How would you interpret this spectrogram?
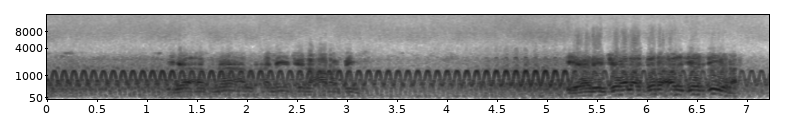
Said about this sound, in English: transmissions were heard on 21 675, 17 895, 15 505, 15 495, 15245 and 13610 kHz throughout Thursday and early Friday morning, August the 3rd. Most of the lower frequencies suffering from deliberate interference by Iraqi jamming transmitters.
